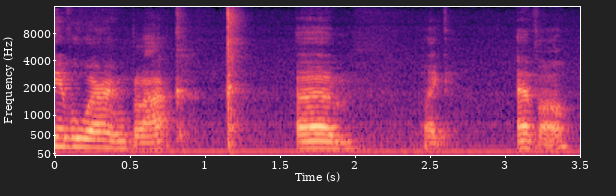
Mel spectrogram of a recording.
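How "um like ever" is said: usual speaking voice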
